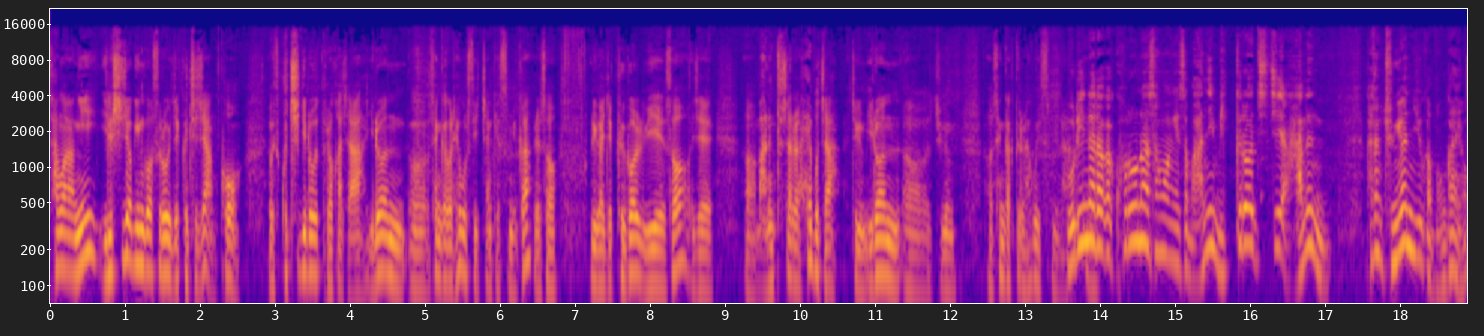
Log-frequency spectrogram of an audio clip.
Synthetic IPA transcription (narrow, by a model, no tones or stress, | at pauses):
sʰaŋɦwaŋiiɭɕ͈id͡ʑʌɡinɡʌsʰɯɾoid͡ʑe̞kɯt͡ɕʰid͡ʑiankʰojʌɡisʰʌkut͡ɕʰiɡiɾotɯɾʌɡad͡ʑa̰iɾʌnʌsʰeŋɡaɡɯɭɦe̞boɭs͈uit̚t͡ɕ͈iankʰe̞s͈ɯmɲik͈akɯɾe̞sʰʌuɾiɡaid͡ʑe̞kɯɡʌɭɥie̞sʰʌid͡ʑe̞ʌmanɯntʰu̥d͡ʑaɾɯɭhe̞bod͡ʑat͡ɕiɡɯmiɾʌnʌt͡ɕiɡɯmʌsʰe̞ŋɡak̚t͈ɯɾɯɭhaɡois͈ɯmɲidauɾinaɾaɡakʰoɾonasʰaŋɦwaŋe̞sʰʌmaɲimik͈ɯɾʌd͡ʑid͡ʑianɯn | kad͡ʑaŋt͡ɕuŋjoɦanijuɡamwʌnɡajo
